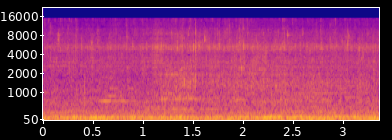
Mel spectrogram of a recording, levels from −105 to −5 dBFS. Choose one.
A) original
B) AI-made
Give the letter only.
A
